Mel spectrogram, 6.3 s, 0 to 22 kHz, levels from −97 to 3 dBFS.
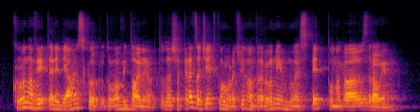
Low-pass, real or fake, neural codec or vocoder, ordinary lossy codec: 14.4 kHz; fake; codec, 32 kHz, 1.9 kbps, SNAC; none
